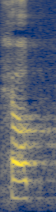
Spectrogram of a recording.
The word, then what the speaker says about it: helped: se escribe en el pasado y así se pronuncia en el pasado. Helped.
